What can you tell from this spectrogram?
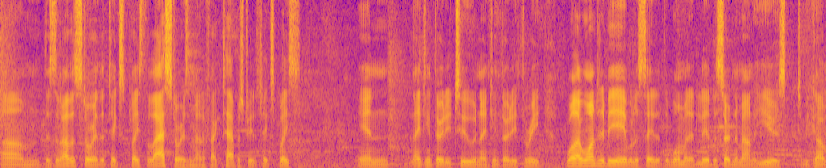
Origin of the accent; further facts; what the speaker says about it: Washington, District of Columbia, United States; I mean, Washington's a special place only because it's my hometown.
